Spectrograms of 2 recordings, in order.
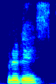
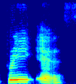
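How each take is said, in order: First: "British" said the American way, with the t softened to a quick tap; American pronunciation. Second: "British" in a British accent, the t left silent. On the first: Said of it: "Kalau versi Amerika kan bacanya". ("British" dengan pelafalan Amerika, t dilafalkan lembut) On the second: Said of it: "pakai aksen ... Britishnya tuh dibacanya". ("British" beraksen Inggris, huruf t tidak dibunyikan) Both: Shown as a demonstration.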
